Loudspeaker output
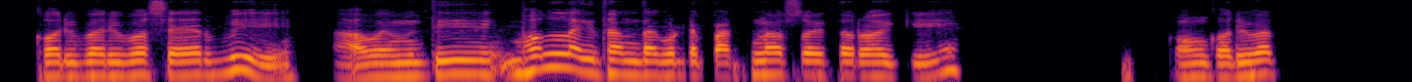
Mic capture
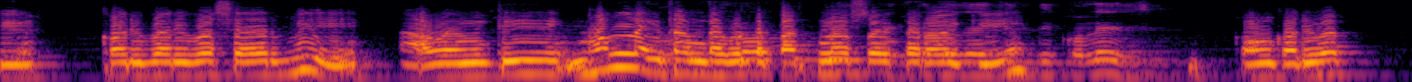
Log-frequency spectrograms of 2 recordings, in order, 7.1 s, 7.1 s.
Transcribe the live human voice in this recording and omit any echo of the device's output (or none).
ହଁ ଭଲ ଅଛନ୍ତି ତାଙ୍କେତ ଯାଇଚନ୍ତି କଲେଜ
